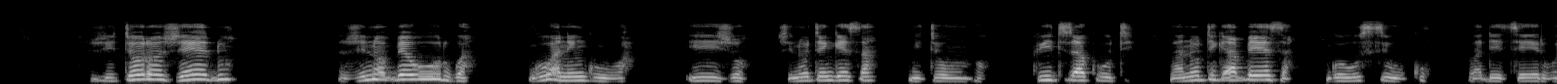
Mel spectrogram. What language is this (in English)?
Ndau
